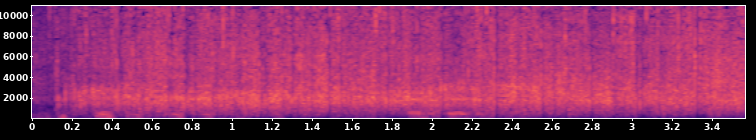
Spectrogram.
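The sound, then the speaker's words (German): A church audience claps for a choir that has just sung. The applause is loud, dense and continuous, and a voice speaks over it at the start. “Now I want you to put your hands together, clap for the choir that is just singing here.”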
